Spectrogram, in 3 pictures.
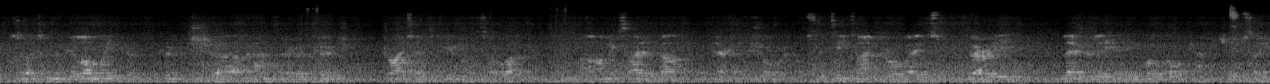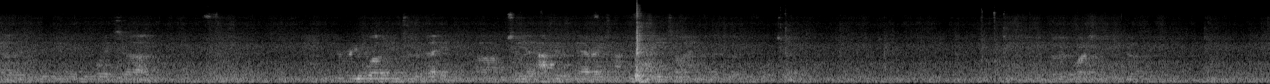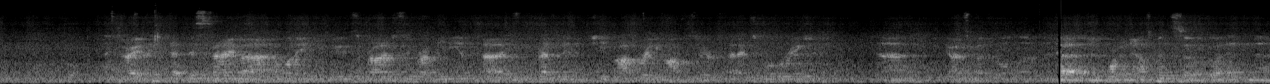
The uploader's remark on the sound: Wednesday morning press interviews live from the WGC- FedEx St. Jude Invitational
